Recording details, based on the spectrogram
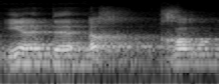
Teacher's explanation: Yata'akhkhar, bunyi huruf kha-nya ini ngalir, jangan diputus. Yata'akhkhar, alirkan saja, rakhawah sifatnya.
